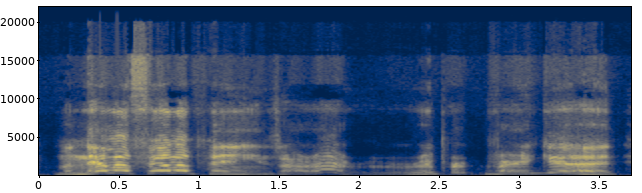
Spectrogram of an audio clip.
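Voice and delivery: high, loud delighted welcome; light up at the name Manila; excited greeting. Real, not acted. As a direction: streamer thrilled to see a Philippines viewer. Thrilled greeting Philippine viewers.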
